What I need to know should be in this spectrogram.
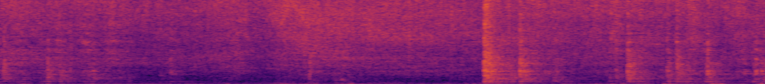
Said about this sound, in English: We're still tossing or stirring, whichever one is easiest.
